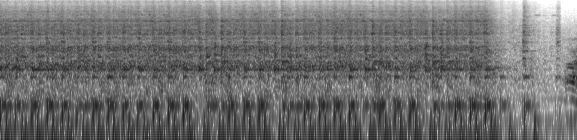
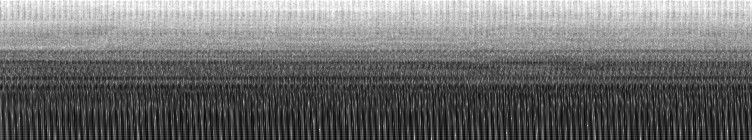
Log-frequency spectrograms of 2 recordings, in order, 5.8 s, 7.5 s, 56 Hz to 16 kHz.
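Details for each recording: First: TroyBilt riding mower from April 2008 cranking steadily for about five seconds without catching, despite having spark. It wasn't getting enough gas, so a quarter tank was added to reach the fuel filter. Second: TroyBilt riding mower that shuts off after 15-25 minutes: a steady, even thrum with no misses, surging or knocking. Runs smoothly, purring.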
